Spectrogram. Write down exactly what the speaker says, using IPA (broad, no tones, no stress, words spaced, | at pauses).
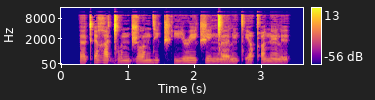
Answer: ɐkʼɛʁaɡ͡ǀɔ nd͡ʒɔndi t͡ʃʼiɹet͡ʃe ŋ͡ǀɐlĩ tʼeqʼunɛ̃lɘ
